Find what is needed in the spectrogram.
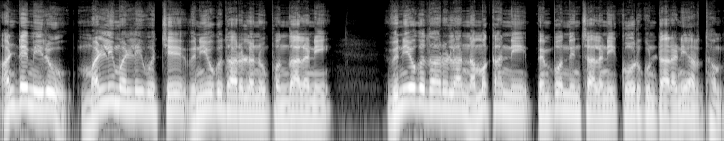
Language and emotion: Telugu, neutral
